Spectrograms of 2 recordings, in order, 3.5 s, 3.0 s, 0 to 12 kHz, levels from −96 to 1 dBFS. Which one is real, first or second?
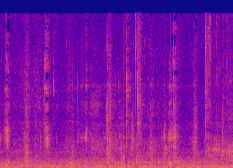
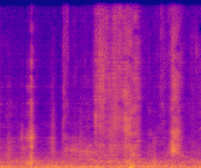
first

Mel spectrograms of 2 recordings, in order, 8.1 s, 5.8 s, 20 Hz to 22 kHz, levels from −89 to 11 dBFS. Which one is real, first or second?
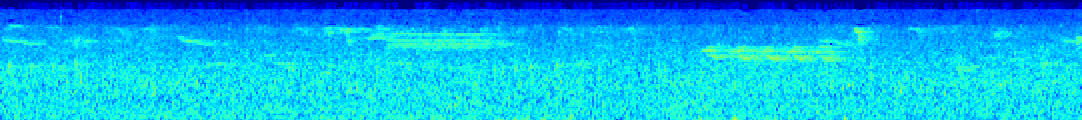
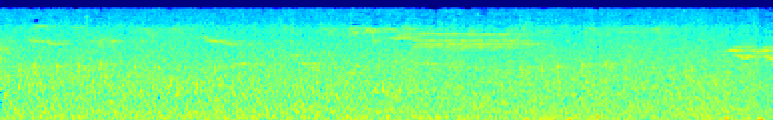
first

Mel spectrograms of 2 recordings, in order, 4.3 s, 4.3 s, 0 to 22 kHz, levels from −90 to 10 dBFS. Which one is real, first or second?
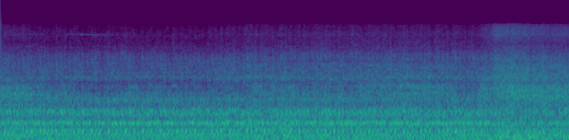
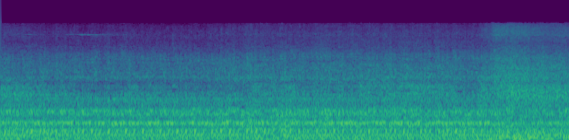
second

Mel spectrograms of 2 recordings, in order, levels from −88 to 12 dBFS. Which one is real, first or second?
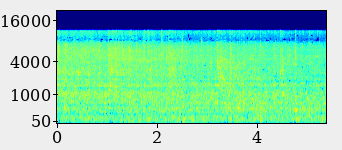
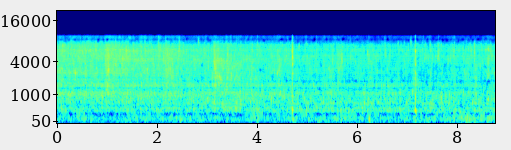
first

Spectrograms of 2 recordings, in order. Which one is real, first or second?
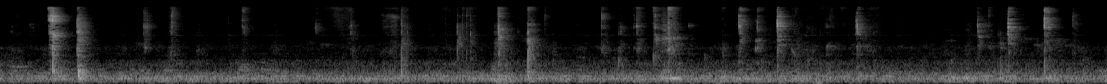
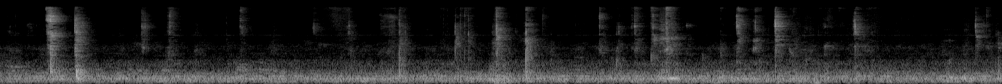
first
